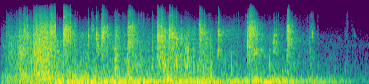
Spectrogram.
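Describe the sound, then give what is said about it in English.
A deep, sustained volcanic rumble, a shudder from the volcano that cracks the writing on the wall, with crashing, crumbling bursts of falling debris as part of a ceiling caves in, loud throughout and easing slightly at the end. “A shutter from the volcano cracks the writing on the wall. Part of the ceiling caves in.”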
